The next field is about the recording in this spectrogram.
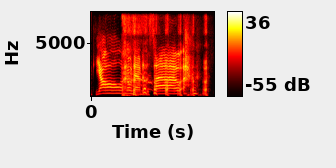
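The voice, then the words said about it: Put-on Southern American accent. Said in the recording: “That's the only one I think I can do justice for ... when we think of American accent”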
